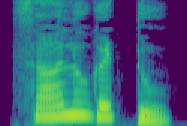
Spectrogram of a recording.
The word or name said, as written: ಸೆಲೆಕೊಡು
